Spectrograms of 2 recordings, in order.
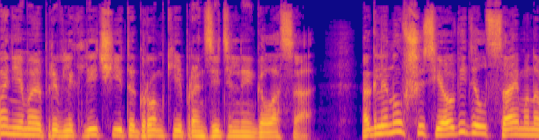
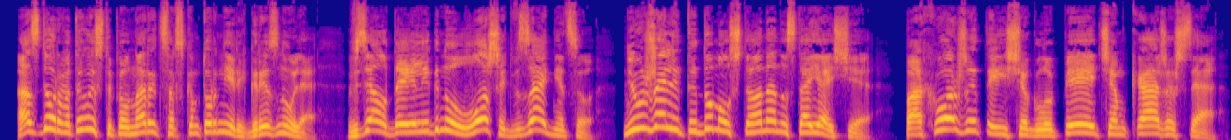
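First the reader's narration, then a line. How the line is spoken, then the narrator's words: Several voices shouting over each other. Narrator (Russian): наперебой орали они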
